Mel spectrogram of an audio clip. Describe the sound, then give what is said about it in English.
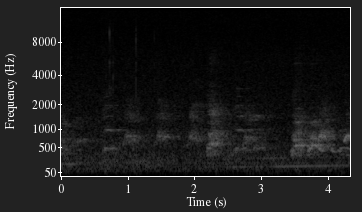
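Dogs with partial dingo ancestry bark and yip faintly in a series of short, irregular bursts. “can you hear those dogs? Whoa. So, most of those dogs have at least some dingo in them.”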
